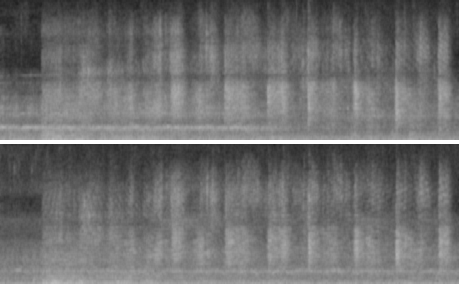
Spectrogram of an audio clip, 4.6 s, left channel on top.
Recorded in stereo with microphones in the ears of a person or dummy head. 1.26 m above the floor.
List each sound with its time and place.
0.4 s running footsteps: 20° left (ahead or behind), 1.7 m; by 4.5 s 25° left (ahead or behind), 4 m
